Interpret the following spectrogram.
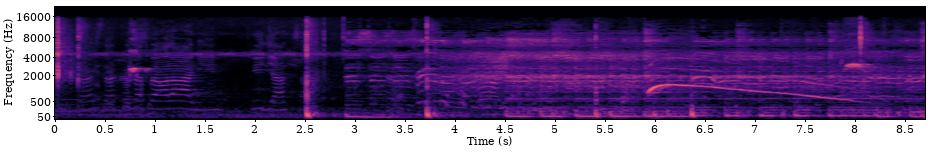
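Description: A beach volleyball rally: sharp smacks of hands striking the ball, once about two and a half seconds in and again a second later, over voices on the court. Background music with a steady beat comes in about three seconds in, and a long tone falls in pitch near the end.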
